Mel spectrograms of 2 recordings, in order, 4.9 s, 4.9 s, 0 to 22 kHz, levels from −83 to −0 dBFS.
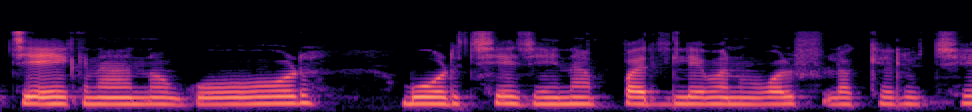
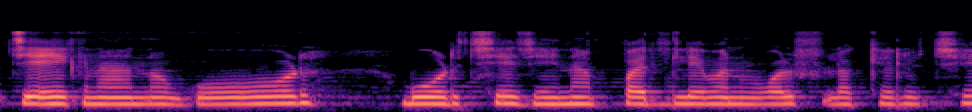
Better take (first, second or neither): first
